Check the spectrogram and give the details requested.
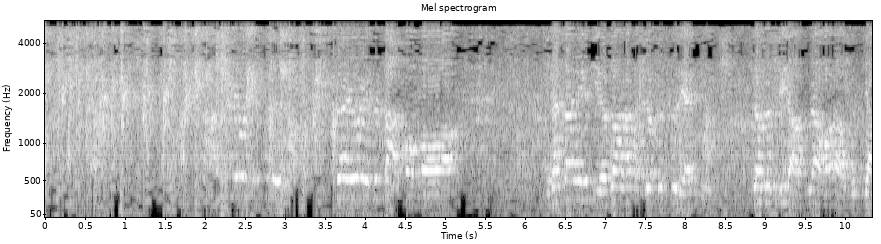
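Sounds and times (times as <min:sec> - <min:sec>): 
group clapping hands in welcome: 0:00.0 - 0:04.7
speech: 0:06.3 - 0:10.3.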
